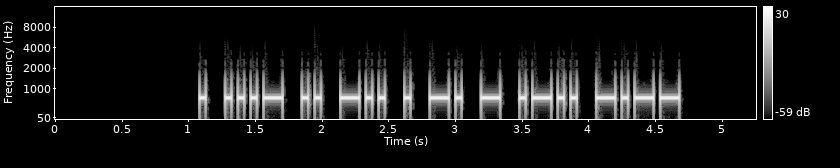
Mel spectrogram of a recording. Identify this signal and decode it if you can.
Morse code, heard as a keyed tone, about 25 wpm, 700 Hz. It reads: EVIDENTLY
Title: LY Suffix - Top 100 Words with Base Words 25wpm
